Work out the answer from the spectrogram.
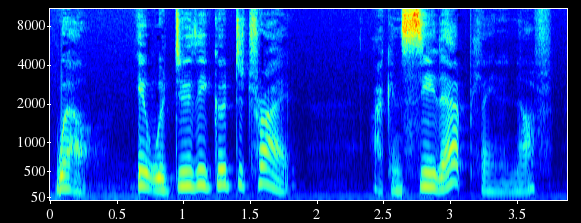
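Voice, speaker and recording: A woman's voice: mid-range voice, animated, normal speed, dark tone, husky. A woman voicing a good-tempered, outspoken young housemaid who rattles on in homely dialect for a storybook. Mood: indignant, outspoken. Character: good-tempered, chatty young Yorkshire housemaid, plain-spoken country girl.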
